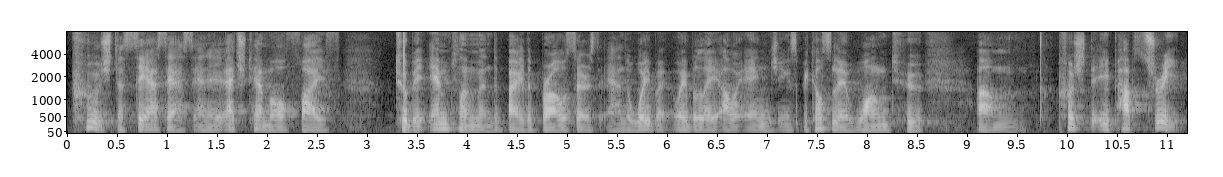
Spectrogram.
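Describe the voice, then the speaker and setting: A man giving a technical conference presentation on web standards. He speaks in a hesitant, halting way, restarts often and uses non-native phrasing. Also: fairly low pitch, steady tone, darkish tone.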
